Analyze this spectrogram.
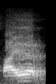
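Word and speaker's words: FHIR: WHO का standard है, FIHR, फायर उसको प्रोनाउंस करते हैं, फास्ट इंटरऑपरेबल हेल्थ रिसोर्सेज, उसकी रिलीज 4 है, उसके मुताबिक ये सर्टिफिकेट बनाया गया है।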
